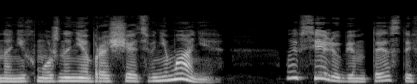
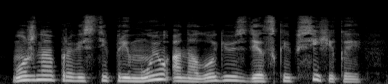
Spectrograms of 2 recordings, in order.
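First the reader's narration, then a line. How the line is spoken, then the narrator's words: Plain. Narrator (Russian): сказал Костя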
